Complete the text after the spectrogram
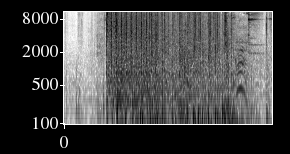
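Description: Gunshots ring out from a rifle.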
